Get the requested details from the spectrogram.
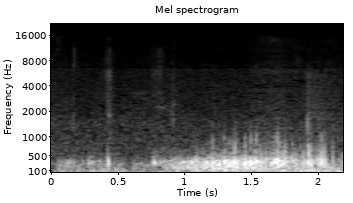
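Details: A doctor auscultating with a stethoscope demonstrates a smoker's lung: a rough, rustling breath sound with scattered clicks, abnormal breath sounds.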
